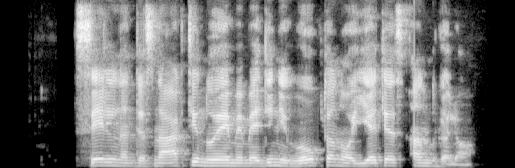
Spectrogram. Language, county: Lithuanian, Kaunas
